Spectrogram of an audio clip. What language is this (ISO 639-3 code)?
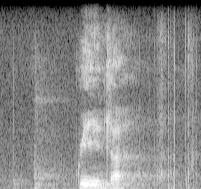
xho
